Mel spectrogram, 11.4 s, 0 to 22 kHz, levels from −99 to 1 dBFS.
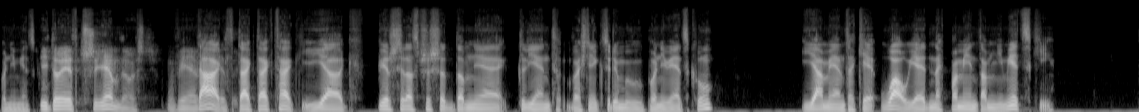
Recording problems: none

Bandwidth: 15.5 kHz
